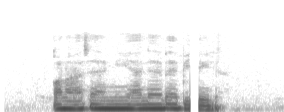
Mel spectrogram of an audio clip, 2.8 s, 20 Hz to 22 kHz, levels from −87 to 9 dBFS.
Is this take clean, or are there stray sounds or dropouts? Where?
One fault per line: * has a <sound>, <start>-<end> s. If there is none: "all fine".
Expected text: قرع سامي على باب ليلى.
* has a dropout, 1.9-2.0 s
